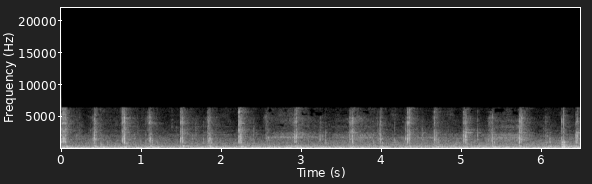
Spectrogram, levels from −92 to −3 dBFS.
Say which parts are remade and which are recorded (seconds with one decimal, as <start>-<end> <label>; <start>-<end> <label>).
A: 0.0-6.5 recorded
